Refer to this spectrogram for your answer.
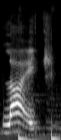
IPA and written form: laɪk (पसंद करें)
